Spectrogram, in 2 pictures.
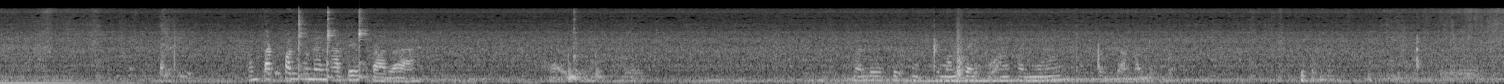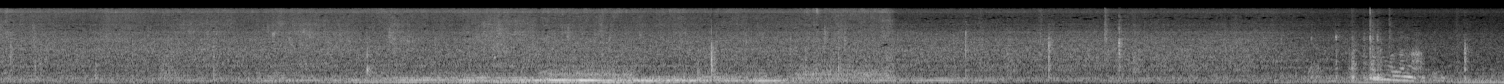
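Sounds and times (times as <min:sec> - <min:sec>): meat sizzling in oil: 0:07.6 - 0:28.4.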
